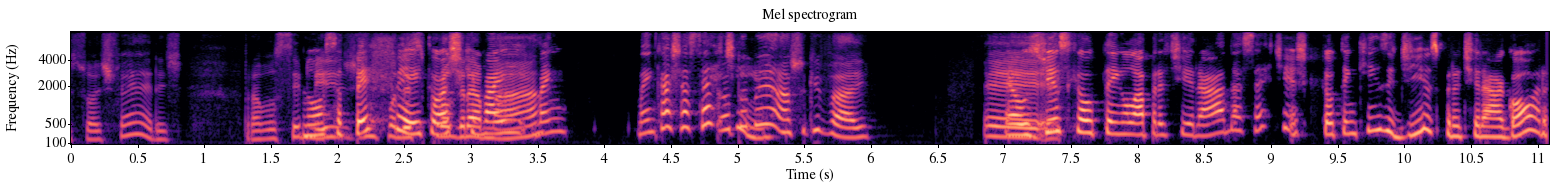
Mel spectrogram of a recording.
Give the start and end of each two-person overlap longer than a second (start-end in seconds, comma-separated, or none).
1.7-3.6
